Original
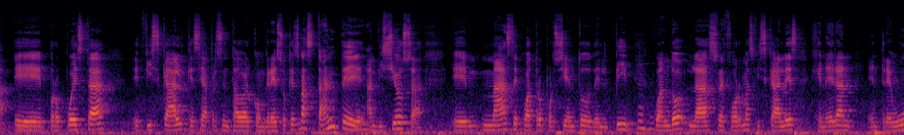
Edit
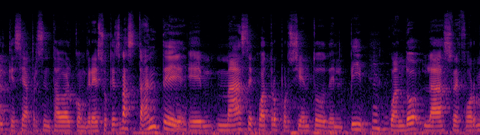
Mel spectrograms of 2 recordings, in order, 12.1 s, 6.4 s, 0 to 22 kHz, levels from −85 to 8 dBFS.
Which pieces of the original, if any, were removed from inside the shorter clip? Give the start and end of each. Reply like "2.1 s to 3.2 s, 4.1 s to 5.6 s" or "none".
4.9 s to 6.0 s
